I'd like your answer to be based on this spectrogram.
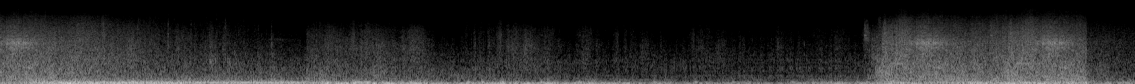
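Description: Sustained rumbling blasts and crackling debris from an object being destroyed in the mech combat game MechAssault, loud and continuous, with a brief lull before a renewed burst of explosions near the end.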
